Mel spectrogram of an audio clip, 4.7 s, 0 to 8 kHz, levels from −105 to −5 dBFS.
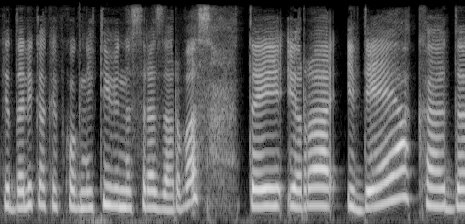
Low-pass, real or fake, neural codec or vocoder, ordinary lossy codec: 7.2 kHz; fake; vocoder, 44.1 kHz, 128 mel bands, Pupu-Vocoder; AAC, 48 kbps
